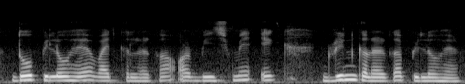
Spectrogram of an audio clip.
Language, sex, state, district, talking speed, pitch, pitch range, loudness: Hindi, female, Arunachal Pradesh, Lower Dibang Valley, 195 wpm, 180 Hz, 165-190 Hz, -16 LUFS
